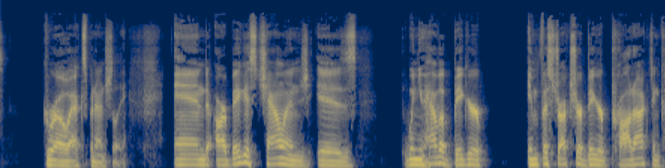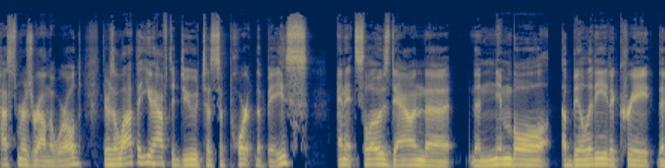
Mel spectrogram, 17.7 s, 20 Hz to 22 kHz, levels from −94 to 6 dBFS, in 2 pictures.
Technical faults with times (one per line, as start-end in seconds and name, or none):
none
